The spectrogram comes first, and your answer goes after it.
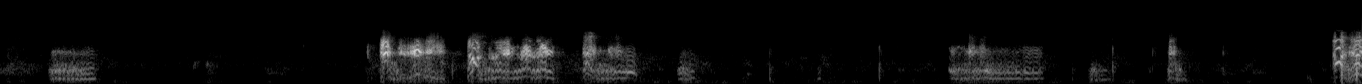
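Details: Puppy at play giving scattered, rough little growls and higher squeaky yaps in short bursts, with quiet pauses between the outbursts.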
